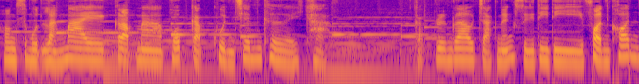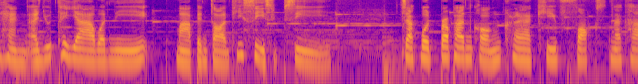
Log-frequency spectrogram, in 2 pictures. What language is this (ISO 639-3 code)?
tha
